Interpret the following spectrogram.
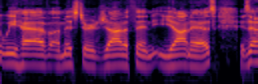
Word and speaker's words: Yanez: Got it, Yanez.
